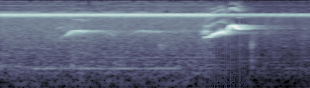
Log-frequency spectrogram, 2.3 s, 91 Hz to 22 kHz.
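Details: Myzomela recorded on 25 December 2022 during behaviour observation: soft, thin level whistles, then a sharp, rising, twittering chirp. A continuous high insect whine sits in the background.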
